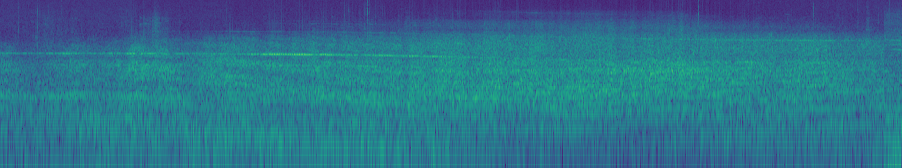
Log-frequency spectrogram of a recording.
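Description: Jet airliner flying low overhead with its landing lights on: a steady engine rush with a high whine that slowly falls in pitch over the first half as the plane passes.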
